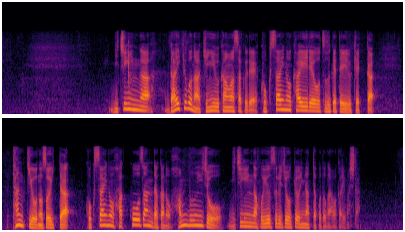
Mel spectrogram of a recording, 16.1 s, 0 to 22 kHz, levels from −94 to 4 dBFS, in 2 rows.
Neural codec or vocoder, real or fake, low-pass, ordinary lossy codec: none; real; none; none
